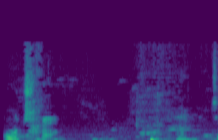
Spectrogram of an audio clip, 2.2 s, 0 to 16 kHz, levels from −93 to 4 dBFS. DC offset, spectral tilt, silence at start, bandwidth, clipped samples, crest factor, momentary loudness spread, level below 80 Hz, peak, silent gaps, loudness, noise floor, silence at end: under 0.1%; -5 dB/octave; 0.05 s; 11.5 kHz; under 0.1%; 20 dB; 24 LU; -56 dBFS; -20 dBFS; none; -39 LUFS; -59 dBFS; 0 s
